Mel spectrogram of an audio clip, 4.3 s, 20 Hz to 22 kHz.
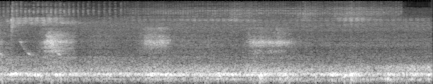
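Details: Steady droning hum from a thriving Texas beehive, opened for inspection on a hot 92F day with a 104F heat index, with short breathy scrapes recurring about once a second over the buzz.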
